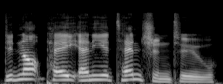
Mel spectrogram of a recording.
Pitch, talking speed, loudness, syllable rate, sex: 175 Hz, 160 wpm, -18 LUFS, 4.1 syllables/s, male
